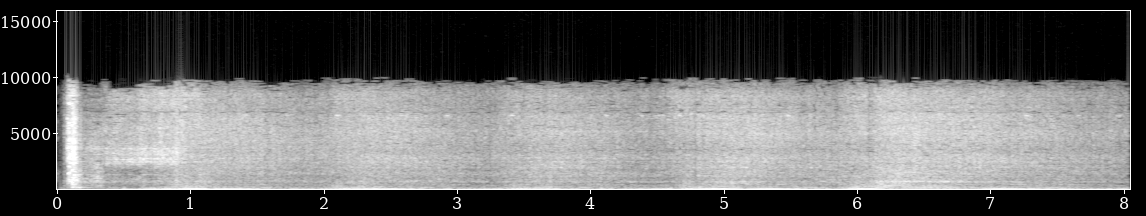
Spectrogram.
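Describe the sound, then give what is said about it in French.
A car engine starts with a sharp catch, then revs up and down several times in a steady, repeated pattern, fairly loud, with no voices. “Bruit de moteur.”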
